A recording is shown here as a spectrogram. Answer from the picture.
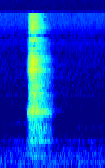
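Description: One audible breath, a sigh, about half a second in, lasting about half a second.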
